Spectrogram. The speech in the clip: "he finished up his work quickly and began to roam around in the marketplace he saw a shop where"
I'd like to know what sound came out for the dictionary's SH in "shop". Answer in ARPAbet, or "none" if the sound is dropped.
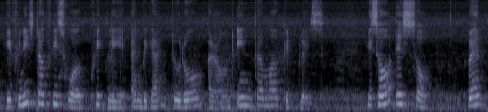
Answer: S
